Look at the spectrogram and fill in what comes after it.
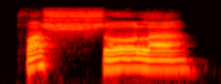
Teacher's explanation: shodnya ada tasdidnya dibaca dobel ditekan biar tampak dobelnya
